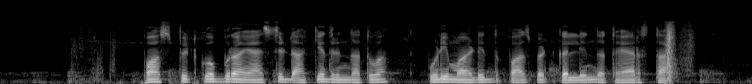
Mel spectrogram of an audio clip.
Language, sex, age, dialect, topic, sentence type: Kannada, male, 25-30, Northeastern, agriculture, statement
